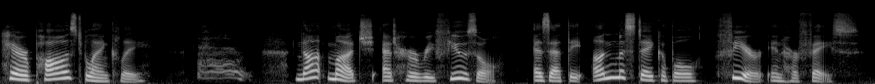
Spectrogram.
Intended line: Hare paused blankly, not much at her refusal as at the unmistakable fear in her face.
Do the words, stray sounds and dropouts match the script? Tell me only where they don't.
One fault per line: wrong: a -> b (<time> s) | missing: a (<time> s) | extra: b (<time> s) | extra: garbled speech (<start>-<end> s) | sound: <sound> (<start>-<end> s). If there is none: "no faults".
sound: throat clearing (2.0-2.6 s)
